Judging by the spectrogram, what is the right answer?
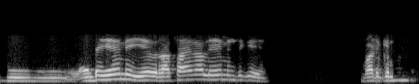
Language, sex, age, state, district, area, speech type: Telugu, male, 18-30, Andhra Pradesh, Kadapa, rural, conversation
